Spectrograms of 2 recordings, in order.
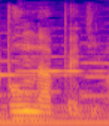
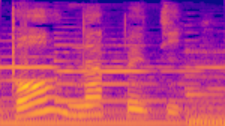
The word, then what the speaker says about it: bon appétit: 我们可以简单的说 bon appétit 啊，注意这边发音不要发成 bon appétit，我们只是 bon appétit，或者更简单说 bon app，OK？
